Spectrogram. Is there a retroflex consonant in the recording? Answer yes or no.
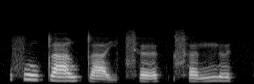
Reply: no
